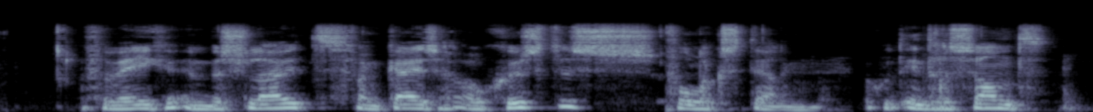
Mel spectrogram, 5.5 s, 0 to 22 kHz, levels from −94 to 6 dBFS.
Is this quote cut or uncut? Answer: cut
